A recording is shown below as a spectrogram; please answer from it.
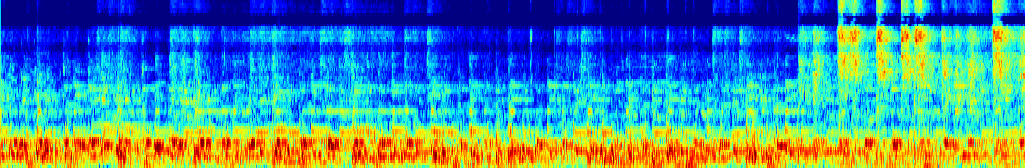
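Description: Balinese baleganjur gamelan playing in a dense, steady rhythm: clashing ceng-ceng hand cymbals over ringing bronze gongs. The cymbal clashes grow brighter and more prominent near the end.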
